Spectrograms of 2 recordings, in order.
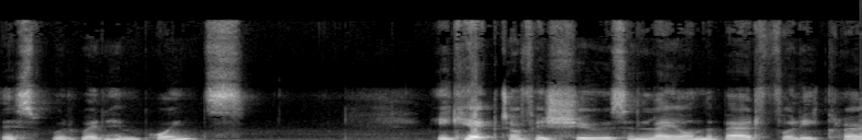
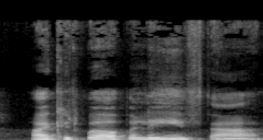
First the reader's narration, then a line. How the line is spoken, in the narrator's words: she said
